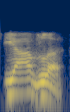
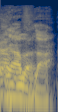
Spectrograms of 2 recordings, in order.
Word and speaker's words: Gävle: I think it's pronounced Yavla. – Okay. – Yavla.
